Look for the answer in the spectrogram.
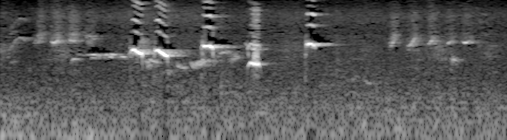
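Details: Greater green leafbird song used as a master recording for training pet birds: varied whistled and chirping notes, slurred downward and upward, in quick irregular bursts with short clear phrases, over a quiet background.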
